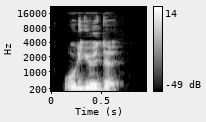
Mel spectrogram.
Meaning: 1. Used other than figuratively or idiomatically: see au, lieu, de 2. instead of
- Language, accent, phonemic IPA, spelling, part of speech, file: French, France, /o ljø də/, au lieu de, preposition, LL-Q150 (fra)-au lieu de.wav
